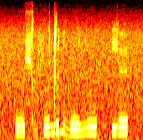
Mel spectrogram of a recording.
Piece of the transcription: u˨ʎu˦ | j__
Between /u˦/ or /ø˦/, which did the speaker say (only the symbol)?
ø˦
